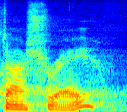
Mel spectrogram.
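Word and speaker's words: אשרי: is translated as blessed but then you have ashre this is pronounced ashre it means happiness or blessedness now the difference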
